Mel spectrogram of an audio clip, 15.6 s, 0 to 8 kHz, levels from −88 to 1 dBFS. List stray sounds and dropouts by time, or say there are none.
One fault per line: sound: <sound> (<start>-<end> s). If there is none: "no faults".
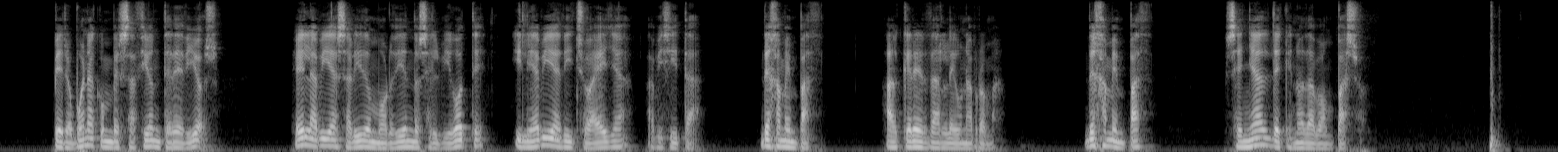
sound: thud (14.9-15.1 s)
